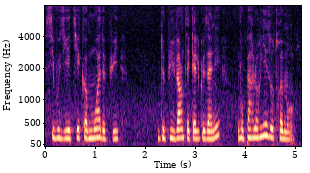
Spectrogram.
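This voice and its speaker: A woman's voice: lowish voice, fairly even intonation, moderate pace, warm tone, husky. A woman playing a bored, romantic provincial spinster in a French audio drama, with a mannered, theatrical delivery. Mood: wistful.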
